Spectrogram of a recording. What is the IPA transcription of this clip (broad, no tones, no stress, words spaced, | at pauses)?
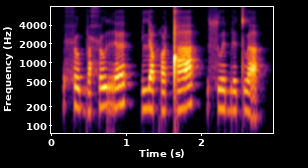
ħubə ħurə | lʲəqʷeǃa | sʷebetʷa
